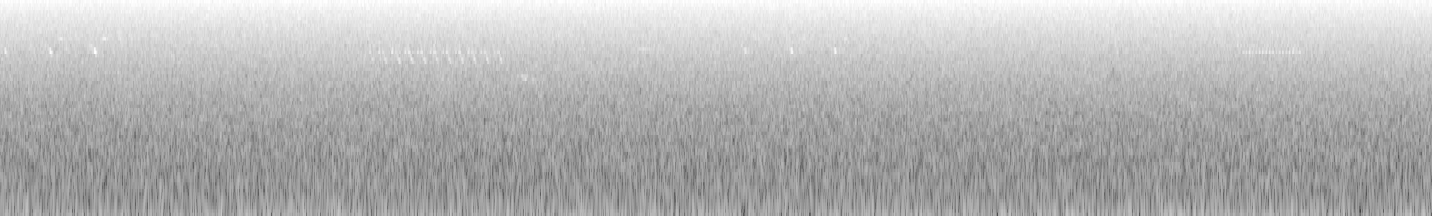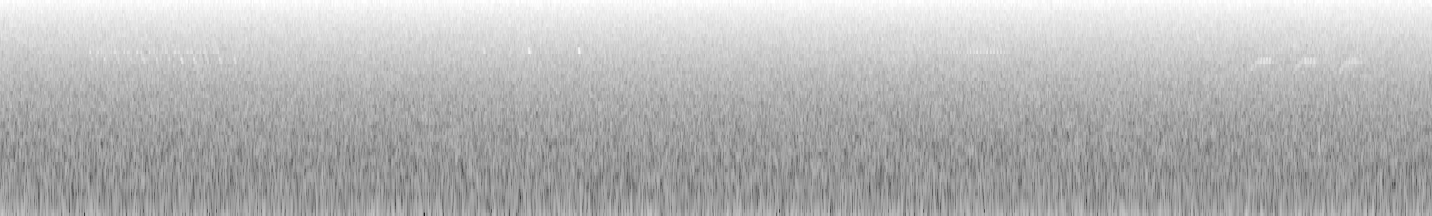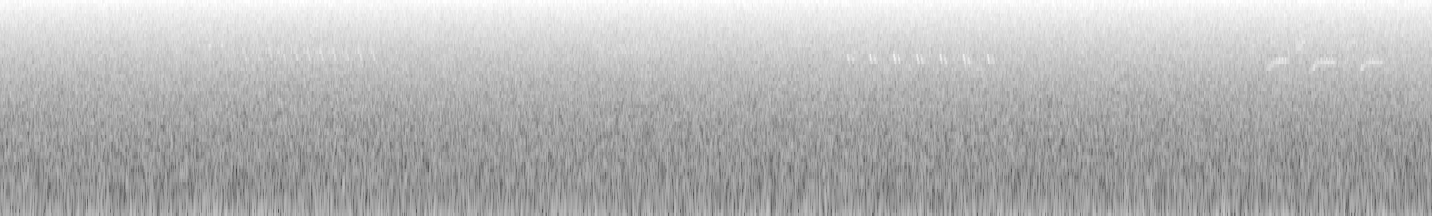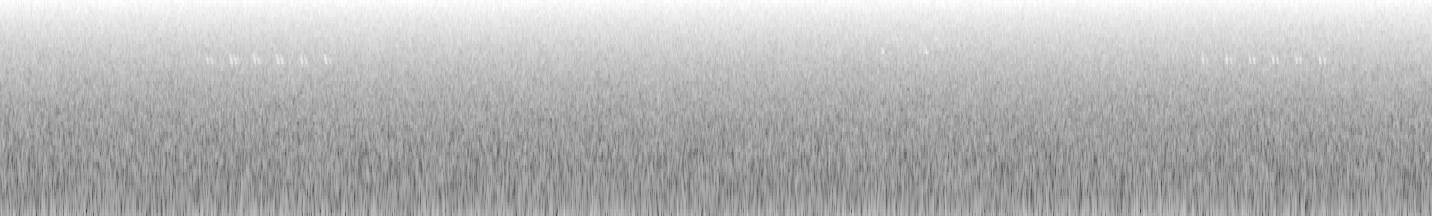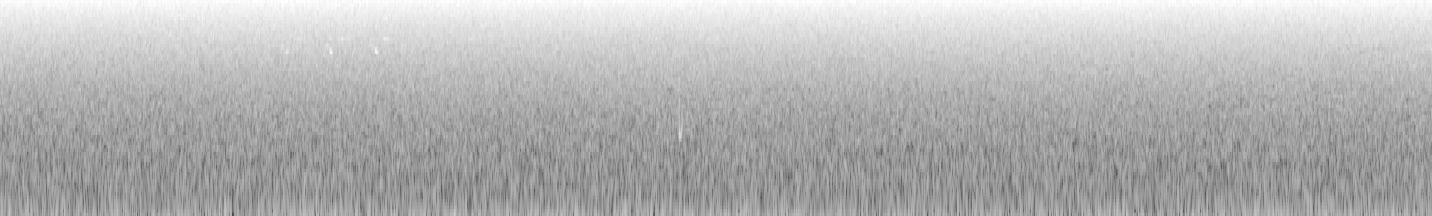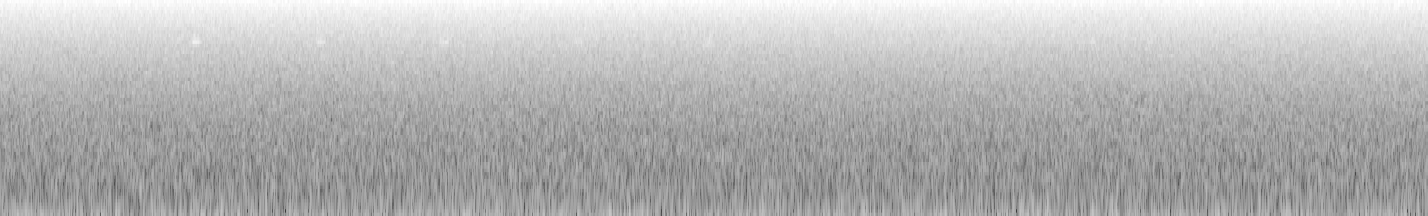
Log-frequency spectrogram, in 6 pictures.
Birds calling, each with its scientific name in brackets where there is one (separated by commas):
unidentified bird, Rock Wren (Salpinctes obsoletus)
